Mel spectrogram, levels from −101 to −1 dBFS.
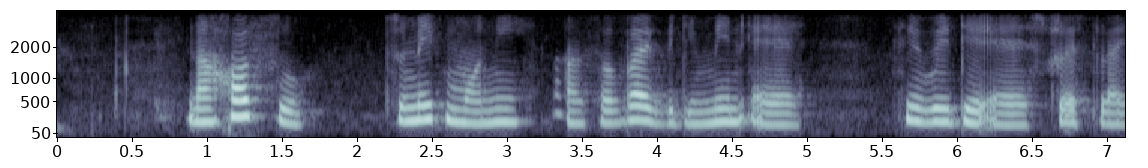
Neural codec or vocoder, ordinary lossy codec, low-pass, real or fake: codec, 16 kHz, 4 kbps, FunCodec, trained on LibriTTS, 50 frames a second; none; 3.6 kHz; fake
